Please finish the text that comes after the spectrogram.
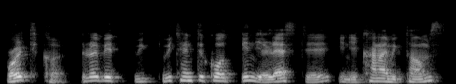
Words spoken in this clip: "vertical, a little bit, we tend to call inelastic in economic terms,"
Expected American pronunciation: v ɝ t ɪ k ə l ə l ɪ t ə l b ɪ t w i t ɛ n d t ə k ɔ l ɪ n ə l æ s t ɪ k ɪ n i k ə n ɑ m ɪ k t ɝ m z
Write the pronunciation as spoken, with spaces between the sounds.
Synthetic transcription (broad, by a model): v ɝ t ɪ k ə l ə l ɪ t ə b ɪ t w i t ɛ n t ə k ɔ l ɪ n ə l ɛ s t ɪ ɪ n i k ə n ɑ m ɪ k t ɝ m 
